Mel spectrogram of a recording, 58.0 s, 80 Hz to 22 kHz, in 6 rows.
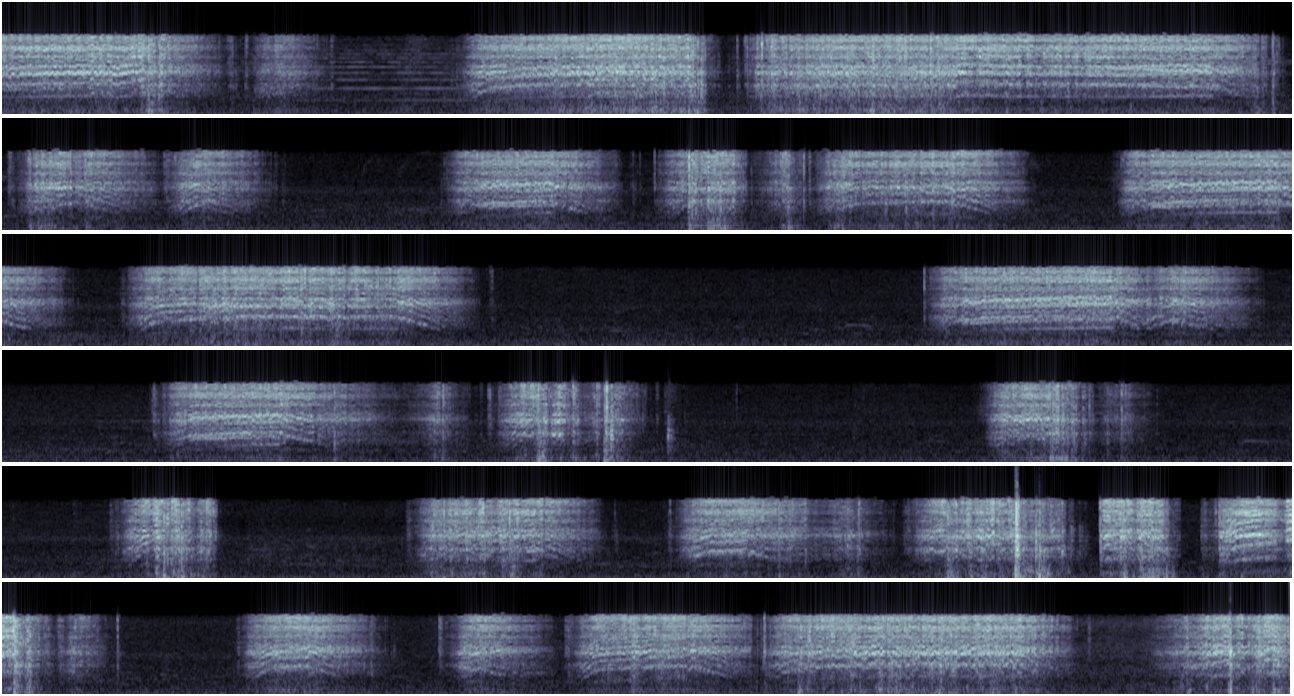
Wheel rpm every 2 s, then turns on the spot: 120, 30, 120, 150, 120, 40, 40, 50, 70, 70, 100, 60, 0, 80, 20, 60, 30, 0, 30, 10, 20, 50, 30, 100, 60, 30, 60, 120, 70.
32-34 44-48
